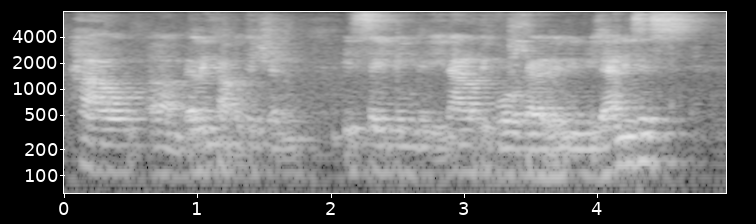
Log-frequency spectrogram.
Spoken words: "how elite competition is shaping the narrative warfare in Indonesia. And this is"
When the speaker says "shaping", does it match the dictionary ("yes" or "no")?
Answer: no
